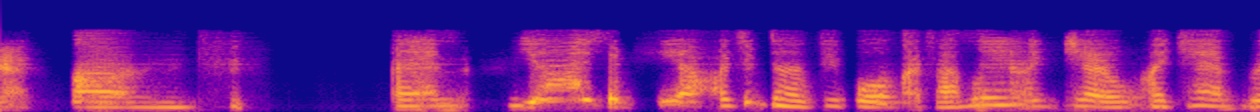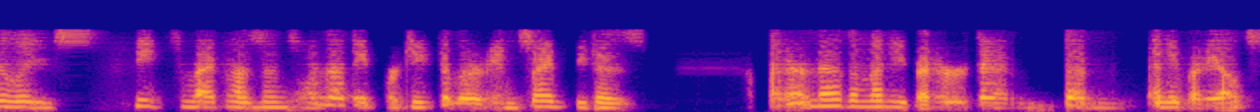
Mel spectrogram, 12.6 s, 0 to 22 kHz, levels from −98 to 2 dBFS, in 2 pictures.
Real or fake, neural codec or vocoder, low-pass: fake; codec, 44.1 kHz, 0.9 kbps, DAC; 7.2 kHz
